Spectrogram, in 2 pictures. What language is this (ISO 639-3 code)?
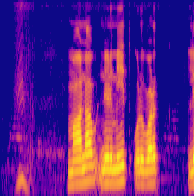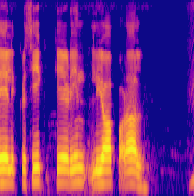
mai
